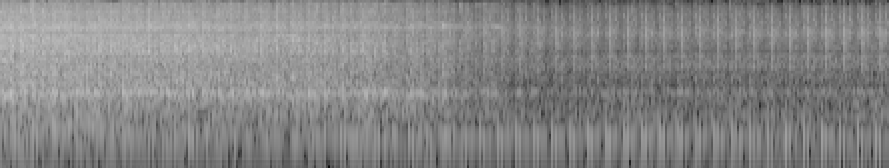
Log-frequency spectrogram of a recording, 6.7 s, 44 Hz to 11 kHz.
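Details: BSA/Villiers 119cc Sloper single-cylinder with centrifugal clutch, after carburettor/engine service: it settles from a fast run into an even, light pop-pop idle with a soft breathy breather note and heavy-flywheel feel; normal, healthy idle.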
